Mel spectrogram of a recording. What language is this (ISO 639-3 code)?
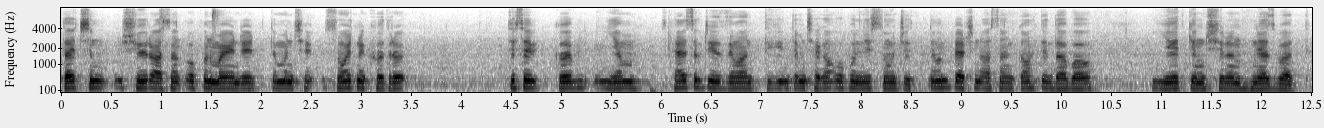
kas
